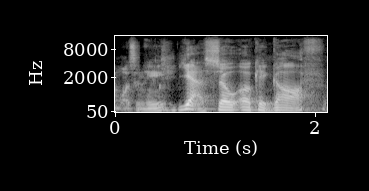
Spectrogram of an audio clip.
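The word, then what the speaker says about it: Gough: Is it Goj? Goff with like an F sound at the end.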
